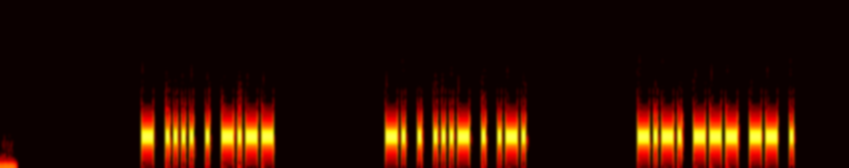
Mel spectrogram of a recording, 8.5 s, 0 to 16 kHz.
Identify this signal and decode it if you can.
Morse code, heard as a keyed tone, about 30 wpm, 700 Hz. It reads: THEY NEVER COME
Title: 4x Word-Spacing - Sentences from Top 300 Words - 30wpm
